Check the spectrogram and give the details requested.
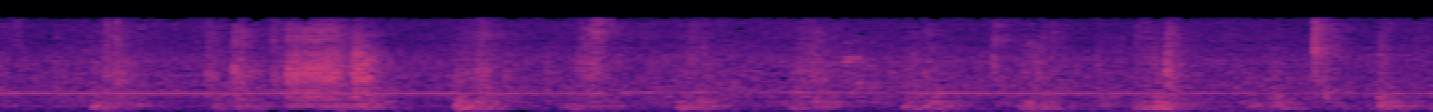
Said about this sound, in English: could you just close the door for me, please? Thank you.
